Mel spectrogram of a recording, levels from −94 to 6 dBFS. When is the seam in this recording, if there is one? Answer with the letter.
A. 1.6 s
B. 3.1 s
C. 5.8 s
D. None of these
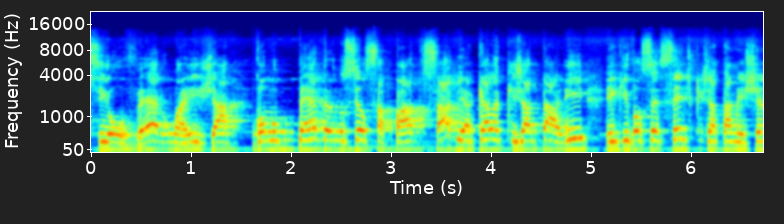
A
